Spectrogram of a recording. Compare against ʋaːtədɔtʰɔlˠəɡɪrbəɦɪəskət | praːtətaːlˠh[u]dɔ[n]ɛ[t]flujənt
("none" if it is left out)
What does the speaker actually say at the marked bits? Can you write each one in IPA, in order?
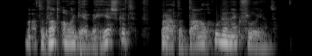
u, n, k

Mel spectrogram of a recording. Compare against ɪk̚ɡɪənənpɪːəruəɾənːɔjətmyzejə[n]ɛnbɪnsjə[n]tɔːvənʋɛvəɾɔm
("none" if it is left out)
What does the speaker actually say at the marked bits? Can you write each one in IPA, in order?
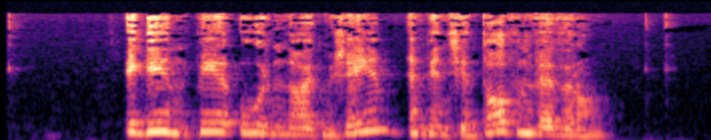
m, n

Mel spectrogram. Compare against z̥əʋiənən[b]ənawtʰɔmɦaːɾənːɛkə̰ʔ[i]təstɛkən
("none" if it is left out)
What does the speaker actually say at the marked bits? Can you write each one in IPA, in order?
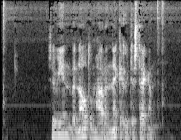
b, y

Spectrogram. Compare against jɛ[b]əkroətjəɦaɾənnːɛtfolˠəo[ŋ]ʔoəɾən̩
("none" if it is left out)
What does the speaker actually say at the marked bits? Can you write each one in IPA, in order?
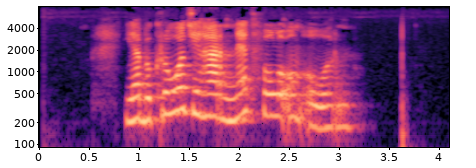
b, m

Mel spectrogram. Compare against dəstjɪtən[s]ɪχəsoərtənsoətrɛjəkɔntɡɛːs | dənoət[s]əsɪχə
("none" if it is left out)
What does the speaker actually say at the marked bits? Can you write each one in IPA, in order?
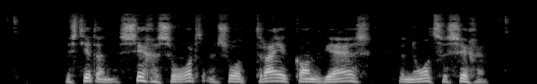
s, s

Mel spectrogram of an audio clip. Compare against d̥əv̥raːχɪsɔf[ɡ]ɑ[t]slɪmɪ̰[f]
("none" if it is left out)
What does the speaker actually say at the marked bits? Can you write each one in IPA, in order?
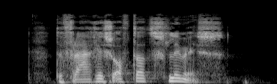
d, t, s

